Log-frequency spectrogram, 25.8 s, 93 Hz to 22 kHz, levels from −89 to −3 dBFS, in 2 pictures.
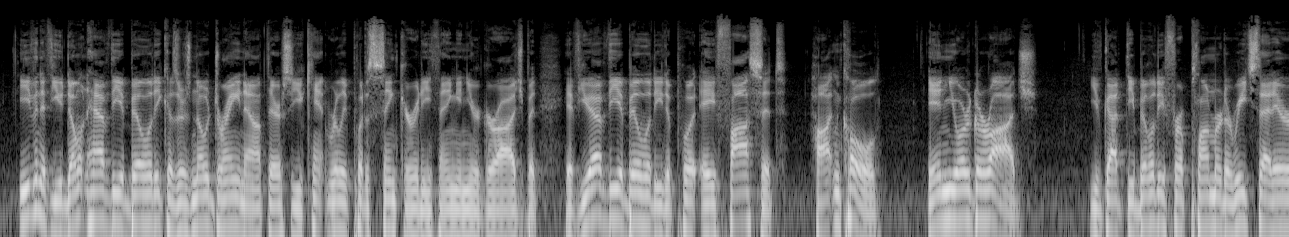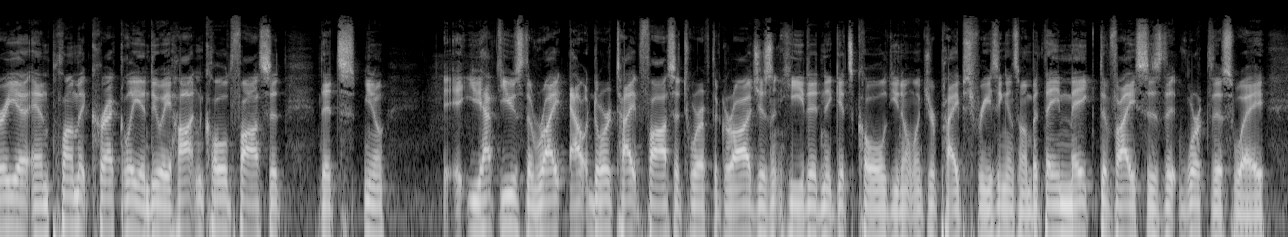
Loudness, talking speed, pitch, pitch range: -22 LUFS, 240 wpm, 105 Hz, 95-115 Hz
